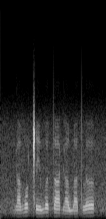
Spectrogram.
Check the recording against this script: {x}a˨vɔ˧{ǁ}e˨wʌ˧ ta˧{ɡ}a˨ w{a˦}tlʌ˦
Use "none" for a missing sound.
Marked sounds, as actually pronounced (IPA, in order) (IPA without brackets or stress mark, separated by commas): ɡ, ǁ, ɡ, a˨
